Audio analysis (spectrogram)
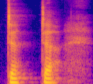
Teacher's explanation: the word good ends in the consonant D sound d d this is a voiced consonant sound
